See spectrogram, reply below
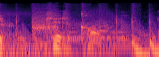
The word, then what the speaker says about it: Chircop: Yeah, Chircop is fine. In Maltese we say Chircop, but don't have to say Chircop, no problem.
